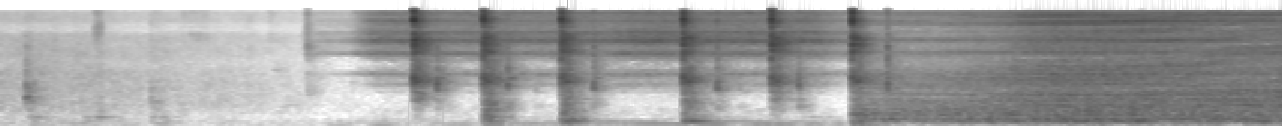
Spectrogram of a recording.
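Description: Handheld gas torch being lit: gas hisses from the nozzle while the igniter clicks about six times, then it catches about seven seconds in and burns with a loud, steady rushing noise.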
